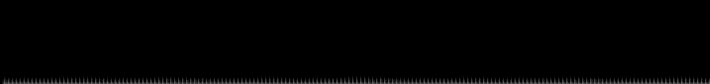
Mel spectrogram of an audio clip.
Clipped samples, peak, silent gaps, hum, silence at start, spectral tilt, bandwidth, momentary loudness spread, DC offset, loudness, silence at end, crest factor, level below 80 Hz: under 0.1%; -38 dBFS; none; 50 Hz at -55 dBFS; 0.05 s; -7 dB/octave; 16.5 kHz; 1 LU; under 0.1%; -56 LUFS; 0 s; 12 dB; -52 dBFS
